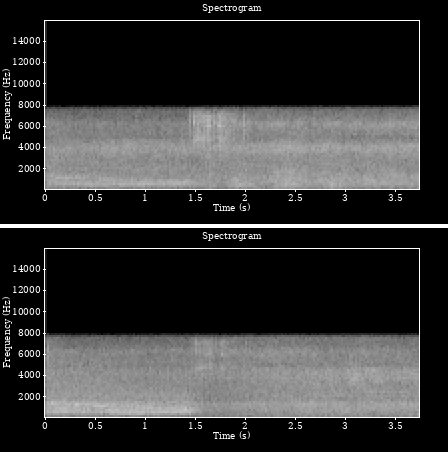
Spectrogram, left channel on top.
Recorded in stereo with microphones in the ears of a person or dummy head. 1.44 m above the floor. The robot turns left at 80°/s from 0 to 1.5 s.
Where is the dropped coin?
60° left (ahead or behind), 1.8 m; by 2.1 s 65° left (ahead or behind), 1.8 m.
